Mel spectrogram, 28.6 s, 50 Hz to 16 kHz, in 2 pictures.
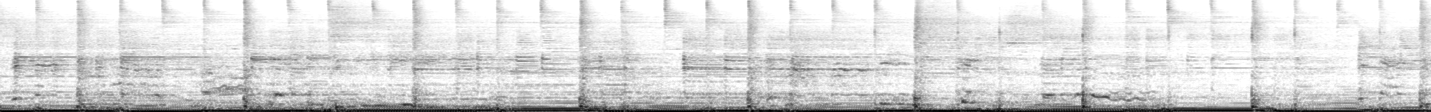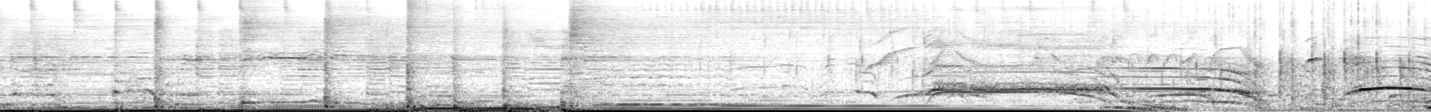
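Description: Live heavy rock band playing at full volume through a PA: distorted guitars, bass, steady pounding drums and vocals. About 20 s in, the drums stop and the band holds a final chord that cuts off about two seconds before the end. The crowd then cheers and shouts.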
